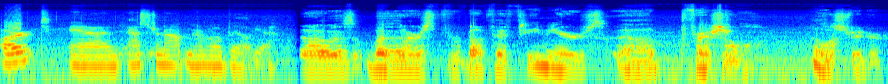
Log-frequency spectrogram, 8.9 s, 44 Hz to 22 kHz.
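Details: Adult man recorded in 2013 with Machado-Joseph disease, a hereditary cerebellar ataxia affecting fine motor movement; he uses a wheelchair, and later became bedridden and unintelligible; ataxic dysarthria.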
